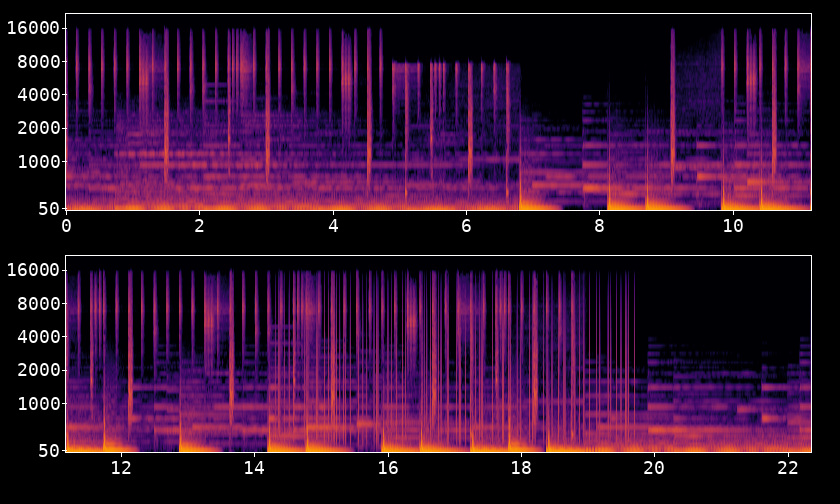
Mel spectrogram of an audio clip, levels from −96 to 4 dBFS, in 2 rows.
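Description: From 4.89 to 8.89 s the audio drops to a lower-bitrate version of an adaptive stream: it switches abruptly, with no gap, to a dull, smeary sound with nothing above 7.7 kHz, which fits a fall from around 96 to 32 kbit/s AAC while the connection slowed. Then from 14.3 to 19.7 s there's a train of clicks, near-identical pops at roughly 15 per second on an uneven rhythm, around seventy in all and peaking about 10 dB over the sound, most likely from nearby electrical interference or a faulty connection.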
